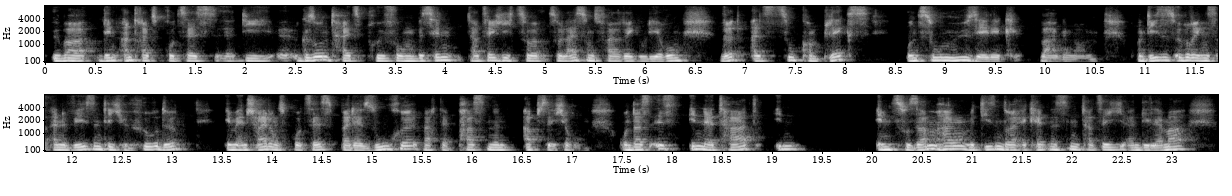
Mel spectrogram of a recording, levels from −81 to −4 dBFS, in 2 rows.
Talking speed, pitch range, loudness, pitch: 130 wpm, 125-145 Hz, -20 LUFS, 130 Hz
